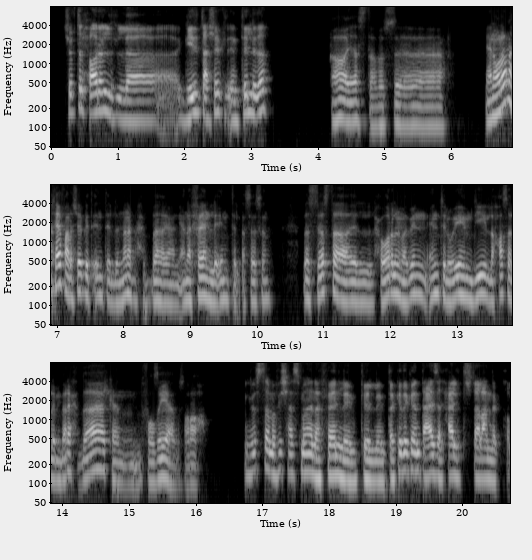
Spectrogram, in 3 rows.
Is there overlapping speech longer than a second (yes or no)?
no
